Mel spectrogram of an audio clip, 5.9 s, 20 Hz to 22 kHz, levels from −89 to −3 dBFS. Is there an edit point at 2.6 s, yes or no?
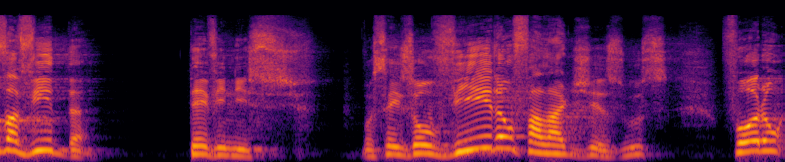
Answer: yes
